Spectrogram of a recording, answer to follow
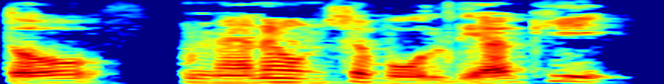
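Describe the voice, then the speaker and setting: A man's voice: medium pitch, fairly even intonation, unhurried, creaky, mellow, husky, highs cut off. A young man telling his own story in a frank, self-deprecating, rambling way, full of restarts, in a casual confessional vlog.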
